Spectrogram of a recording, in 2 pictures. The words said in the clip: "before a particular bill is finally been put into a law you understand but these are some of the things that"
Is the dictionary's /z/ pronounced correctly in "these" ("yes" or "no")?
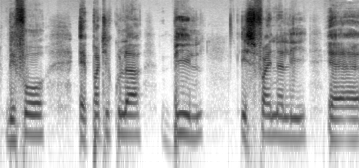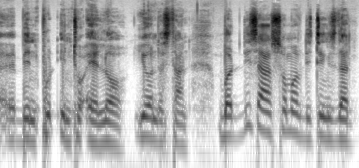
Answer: no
